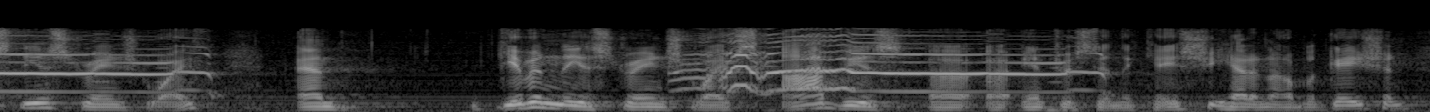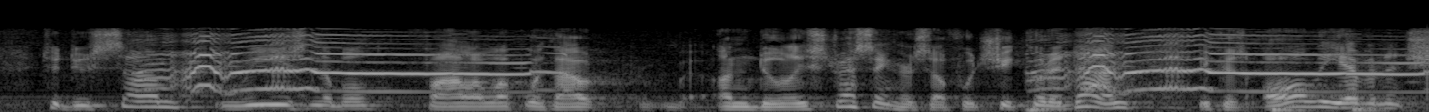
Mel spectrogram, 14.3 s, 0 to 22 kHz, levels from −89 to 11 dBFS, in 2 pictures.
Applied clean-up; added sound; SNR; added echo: none; Chicken, rooster; -2 dB; none.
